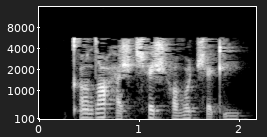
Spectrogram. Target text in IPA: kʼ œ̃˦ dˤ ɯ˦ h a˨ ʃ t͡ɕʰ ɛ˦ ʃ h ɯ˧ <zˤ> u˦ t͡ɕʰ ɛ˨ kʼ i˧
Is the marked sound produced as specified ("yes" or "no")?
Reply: no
